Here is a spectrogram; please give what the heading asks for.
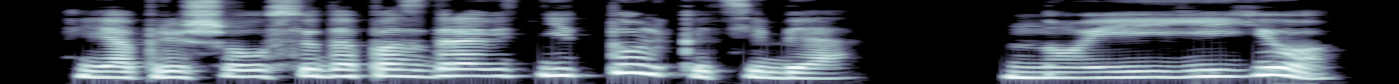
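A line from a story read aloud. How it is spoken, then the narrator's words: Plain. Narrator (Russian): сказал Брэдли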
